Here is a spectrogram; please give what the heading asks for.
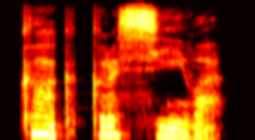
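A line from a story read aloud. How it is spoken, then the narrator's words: Whisper. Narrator (Russian): прошептала Айрин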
